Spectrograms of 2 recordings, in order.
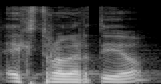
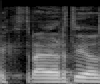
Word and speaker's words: extravertido: llama que se dice todo el mundo lo dice extrovertido está mal dicho si no se dice extrovertido es extrovertido y porque el prefijo extra no existe no es cierto no dices extraer es extraer el extravertido se dice datazo las personas traver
